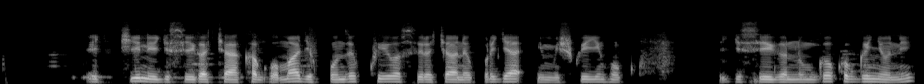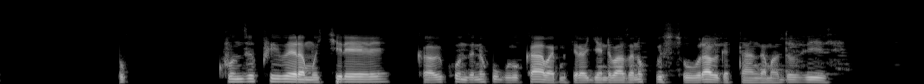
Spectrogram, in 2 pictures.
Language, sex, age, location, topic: Kinyarwanda, male, 25-35, Musanze, agriculture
